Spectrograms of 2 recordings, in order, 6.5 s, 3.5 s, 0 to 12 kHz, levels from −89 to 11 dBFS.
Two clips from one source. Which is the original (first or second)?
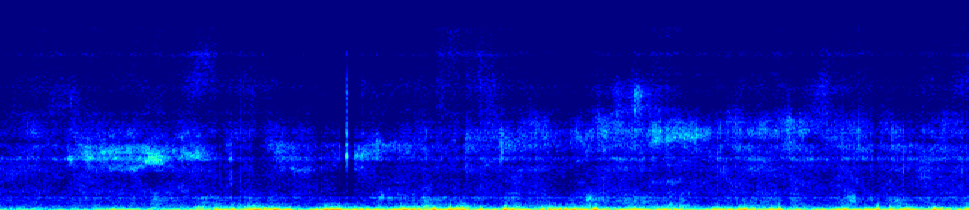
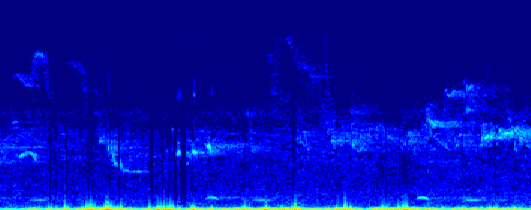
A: second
